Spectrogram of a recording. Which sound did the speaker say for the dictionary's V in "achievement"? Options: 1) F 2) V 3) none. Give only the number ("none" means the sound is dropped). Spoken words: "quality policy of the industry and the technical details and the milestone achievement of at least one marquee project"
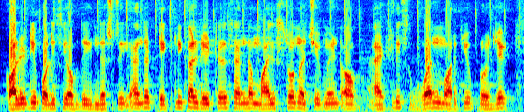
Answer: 2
